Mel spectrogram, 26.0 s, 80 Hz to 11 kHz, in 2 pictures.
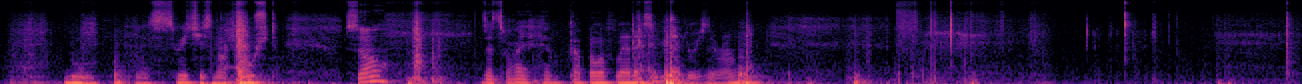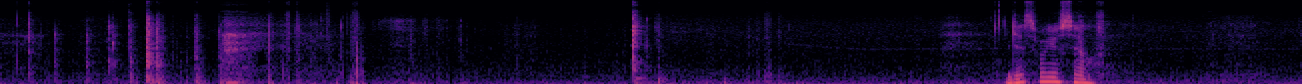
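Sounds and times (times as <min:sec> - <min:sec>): cables and plastic parts handled: 0:07.4 - 0:18.4.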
